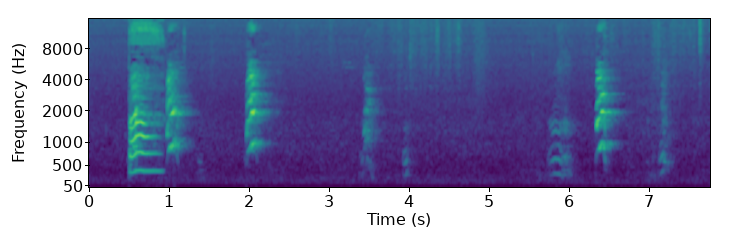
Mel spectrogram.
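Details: English Springer Spaniel named Buddy tormenting another dog, Ellie, in play; loud harmonic barks and yelps in short bursts, some rising then falling, spaced irregularly about a second apart with quieter whines between.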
